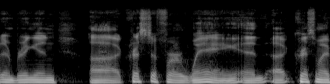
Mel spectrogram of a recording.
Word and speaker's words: Wang: I a buddy of mine has the same last name and he says Wong. So I guess it could go either way.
